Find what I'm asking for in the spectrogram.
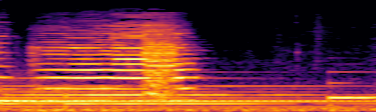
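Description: Steel strings scraped by a beginner's unsteady bow on a string instrument, a buzzy sustained tone with harmonics that swells into a harsh, scratchy burst, then thins and wavers before a fresh stroke near the end.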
